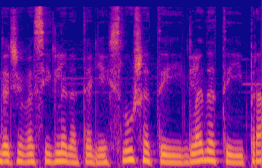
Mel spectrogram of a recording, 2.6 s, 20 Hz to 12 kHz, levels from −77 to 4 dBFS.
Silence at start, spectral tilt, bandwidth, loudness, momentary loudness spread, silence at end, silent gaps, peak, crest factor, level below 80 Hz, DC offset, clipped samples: 0 s; -5.5 dB/octave; 11 kHz; -18 LUFS; 3 LU; 0 s; none; -6 dBFS; 12 dB; -50 dBFS; under 0.1%; under 0.1%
